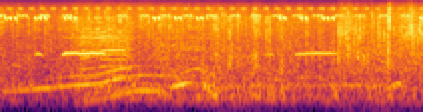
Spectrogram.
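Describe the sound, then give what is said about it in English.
Cattle resting in the dark at night low softly: a drawn-out, wavering moo rises and falls in the first two seconds, quiet, over a steady high chirr of insects, with no talking. “At night, the cattle rest quietly in the dark.”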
